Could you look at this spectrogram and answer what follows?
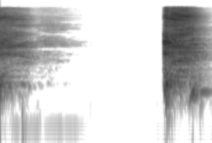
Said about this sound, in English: Sorry, I feel like coughing.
